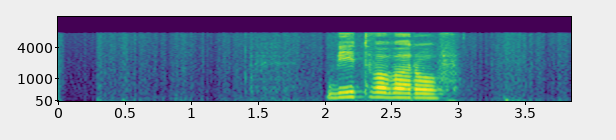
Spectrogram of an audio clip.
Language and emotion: Russian, neutral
